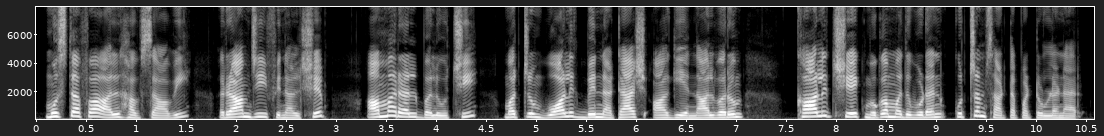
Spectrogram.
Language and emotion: Tamil, neutral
